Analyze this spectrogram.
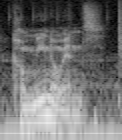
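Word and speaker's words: Kaminoans: were were the comedian's kamini wins yes that's how I think that's how you say it Kamino wins yes that's that's how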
